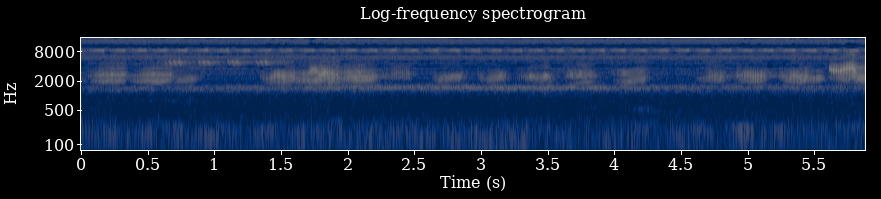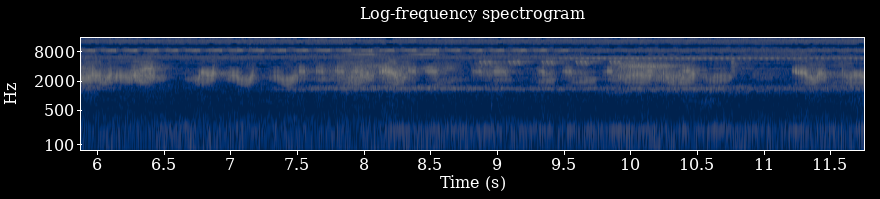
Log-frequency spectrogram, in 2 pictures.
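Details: Frogs chorusing in Bali's jungle, several overlapping callers giving quick rattling and croaking bursts of varying strength, backed by a continuous high-pitched insect drone.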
